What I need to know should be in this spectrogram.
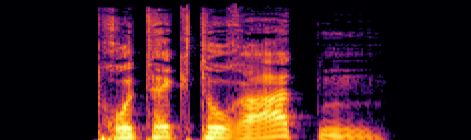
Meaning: dative plural of Protektorat
- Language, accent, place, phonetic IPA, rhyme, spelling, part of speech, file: German, Germany, Berlin, [pʁotɛktoˈʁaːtn̩], -aːtn̩, Protektoraten, noun, De-Protektoraten.ogg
